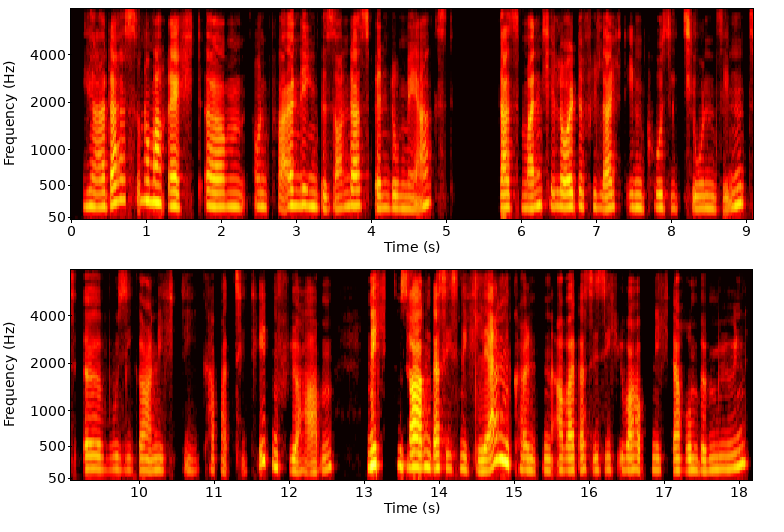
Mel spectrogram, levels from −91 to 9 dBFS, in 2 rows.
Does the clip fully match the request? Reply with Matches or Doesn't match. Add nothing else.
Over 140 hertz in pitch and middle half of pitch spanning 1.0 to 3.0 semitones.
Doesn't match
